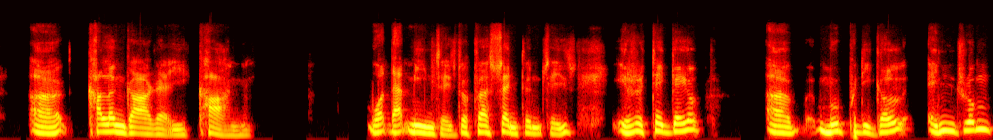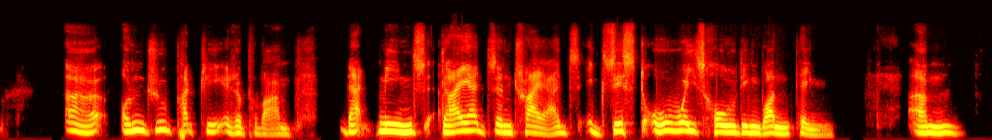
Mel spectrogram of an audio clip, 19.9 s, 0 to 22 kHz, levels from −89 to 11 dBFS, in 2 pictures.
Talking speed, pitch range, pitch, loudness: 80 wpm, 140-180 Hz, 160 Hz, -14 LUFS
